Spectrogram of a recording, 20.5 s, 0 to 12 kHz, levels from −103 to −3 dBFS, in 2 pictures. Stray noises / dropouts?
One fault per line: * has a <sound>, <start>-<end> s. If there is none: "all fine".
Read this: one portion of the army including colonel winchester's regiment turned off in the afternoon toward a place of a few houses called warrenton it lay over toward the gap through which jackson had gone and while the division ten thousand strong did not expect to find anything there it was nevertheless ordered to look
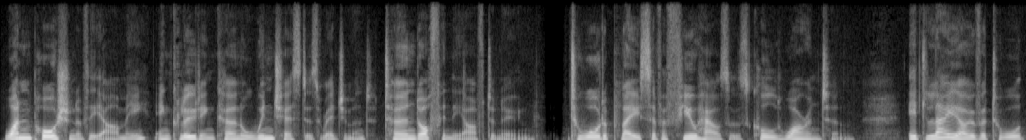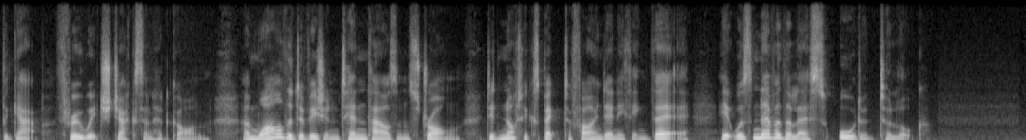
all fine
